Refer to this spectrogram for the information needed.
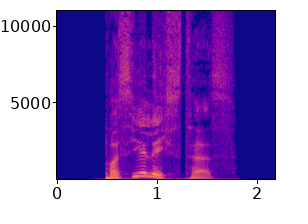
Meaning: strong/mixed nominative/accusative neuter singular superlative degree of possierlich
- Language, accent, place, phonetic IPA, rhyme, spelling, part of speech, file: German, Germany, Berlin, [pɔˈsiːɐ̯lɪçstəs], -iːɐ̯lɪçstəs, possierlichstes, adjective, De-possierlichstes.ogg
